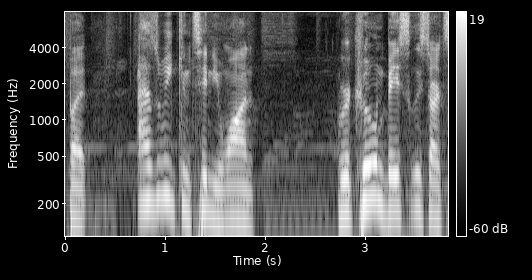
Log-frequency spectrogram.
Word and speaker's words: Recoome: Because the name's Recoome, and it rhymes with doom, and you're gonna be hurting all too soon!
